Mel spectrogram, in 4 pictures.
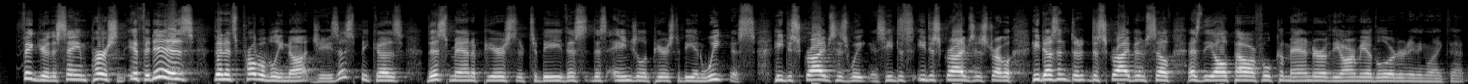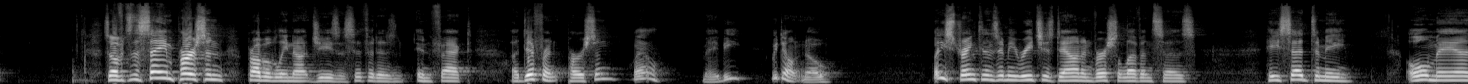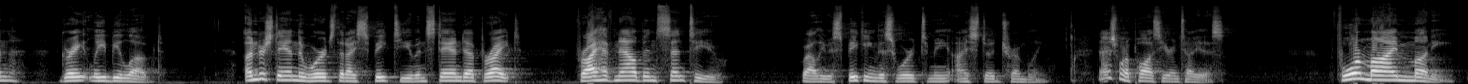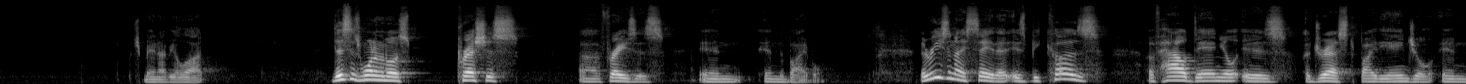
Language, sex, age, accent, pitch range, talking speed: English, male, 40-59, American, 145-200 Hz, 180 wpm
